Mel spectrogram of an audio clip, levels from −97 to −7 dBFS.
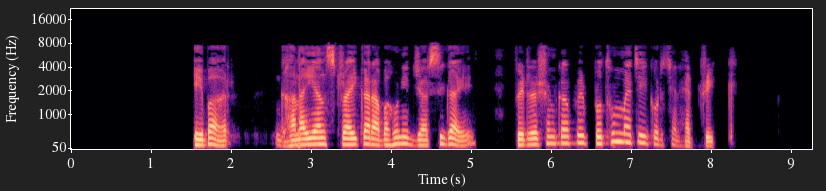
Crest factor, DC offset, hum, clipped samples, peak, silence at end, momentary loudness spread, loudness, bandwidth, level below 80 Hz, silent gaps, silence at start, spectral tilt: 18 dB; under 0.1%; none; under 0.1%; -2 dBFS; 1 s; 12 LU; -19 LUFS; 8.2 kHz; -58 dBFS; 5.07-5.28 s, 5.41-5.53 s, 6.48-6.53 s, 8.06-8.20 s; 1.55 s; -6 dB/octave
